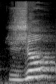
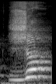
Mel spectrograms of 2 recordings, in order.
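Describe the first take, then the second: The two takes are said the same way.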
